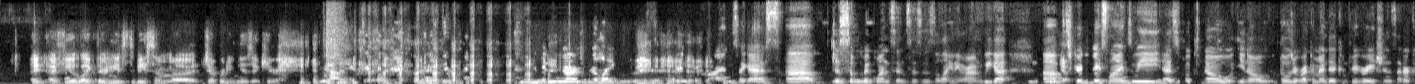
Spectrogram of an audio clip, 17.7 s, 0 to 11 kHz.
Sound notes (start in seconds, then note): 2.4 all laughing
